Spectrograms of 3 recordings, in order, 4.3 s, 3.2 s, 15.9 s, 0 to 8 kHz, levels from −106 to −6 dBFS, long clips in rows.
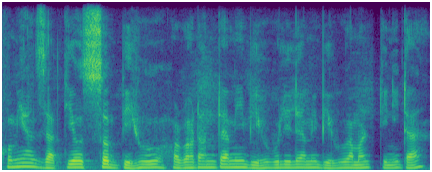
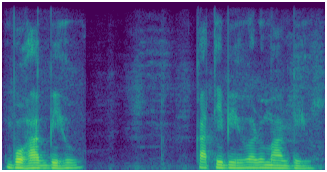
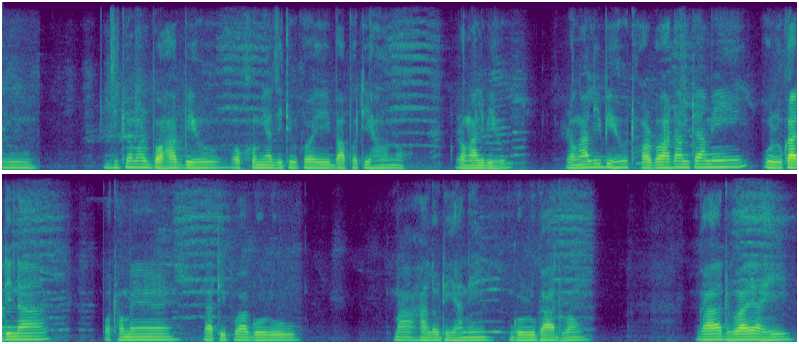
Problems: constant background noise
